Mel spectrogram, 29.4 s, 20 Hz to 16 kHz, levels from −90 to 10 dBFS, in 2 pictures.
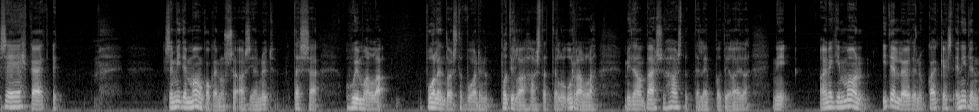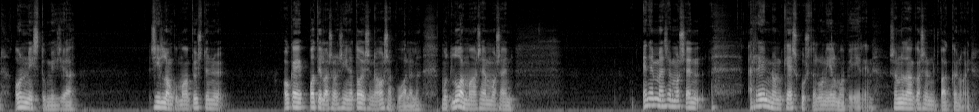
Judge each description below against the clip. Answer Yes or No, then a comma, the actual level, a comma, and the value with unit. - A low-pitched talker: Yes, low, 105 Hz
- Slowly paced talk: No, average, 115 wpm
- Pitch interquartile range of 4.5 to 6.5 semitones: Yes, average, 5.1 semitones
